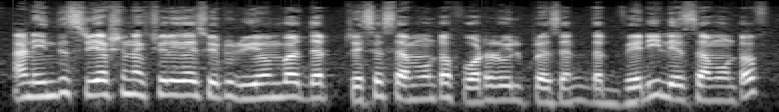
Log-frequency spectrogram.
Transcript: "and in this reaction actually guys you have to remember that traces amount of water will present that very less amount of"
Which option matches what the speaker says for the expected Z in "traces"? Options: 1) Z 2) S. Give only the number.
2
